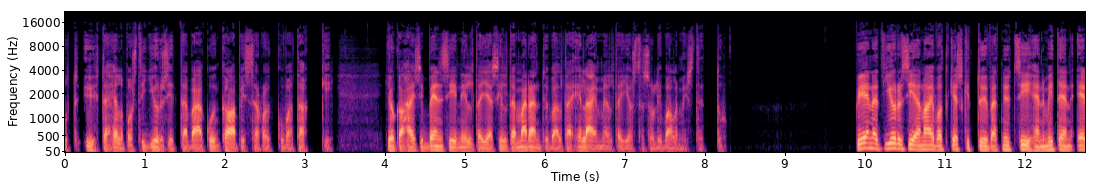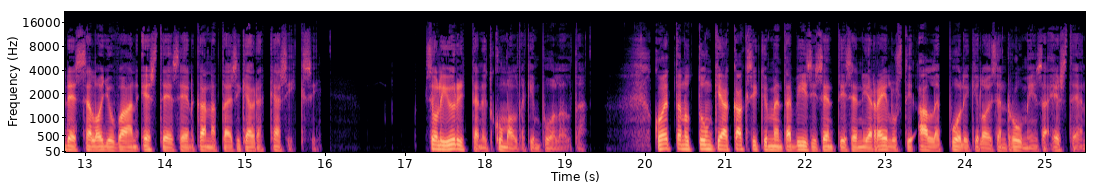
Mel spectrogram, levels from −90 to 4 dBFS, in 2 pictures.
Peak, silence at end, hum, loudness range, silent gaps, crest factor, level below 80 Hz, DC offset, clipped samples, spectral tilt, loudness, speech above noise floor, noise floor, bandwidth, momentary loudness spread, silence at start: 0 dBFS; 0 s; none; 6 LU; none; 16 dB; -40 dBFS; under 0.1%; under 0.1%; -6 dB/octave; -16 LUFS; 62 dB; -78 dBFS; 15 kHz; 12 LU; 0 s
